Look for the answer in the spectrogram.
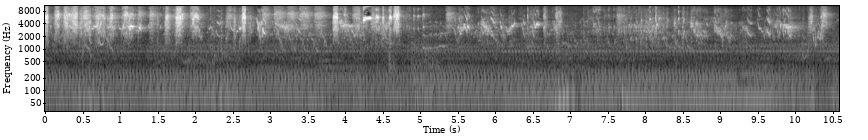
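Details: Yellow budgie chirping on February 18, 2024: an energetic opening burst of loud twittering and whistled squeaks, then softer, quieter chatter continuing over a low steady hum.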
